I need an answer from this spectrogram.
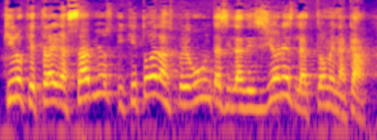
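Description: A man's voice: high voice, animated, brisk, darkish tone, muffled recording, pitched above the performer's own voice. A man quoting a commanding male caliph giving orders, in an emphatic, raised voice.

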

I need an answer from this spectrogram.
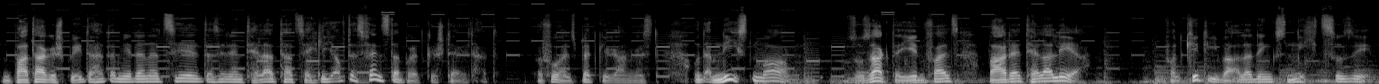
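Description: A man's voice: mid-range voice, lively intonation, normal speed, darkish tone, soft background music, close to an everyday voice. An actor narrating a children's audio drama as a wry, skeptical man. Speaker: Klaus, narrator and friend.

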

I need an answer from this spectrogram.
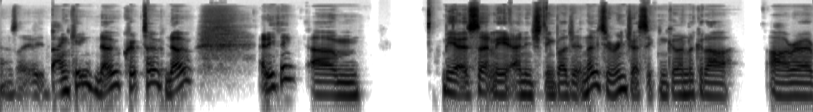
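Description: A man's voice: medium pitch, vocal fry, no echo, clean studio sound. A man hosting a casual podcast discussion, rambling and self-deprecating with many fillers. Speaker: podcast host.

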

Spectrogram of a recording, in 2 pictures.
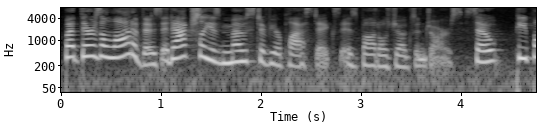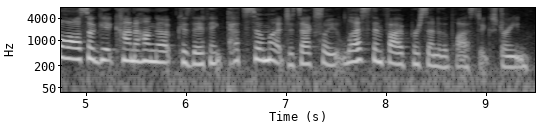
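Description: A woman walks listeners through what can be recycled. Her voice sits a little high, and she is chatty and animated, with lots of emphasis and repetition. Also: fairly quick, few pauses. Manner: lively, emphatic, repeats key phrases. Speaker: city recycling guest expert. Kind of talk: casual explanatory interview talk.

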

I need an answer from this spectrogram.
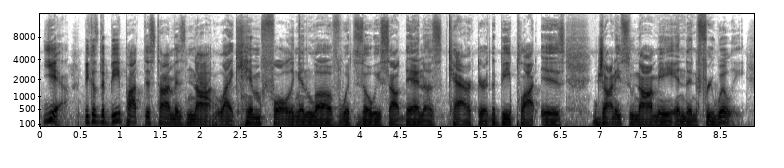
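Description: A young man hosting a casual podcast chat, talking loosely with lots of fillers and bursting into animated, laughing asides. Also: sits low, moderate pace, no room sound. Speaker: podcast host.

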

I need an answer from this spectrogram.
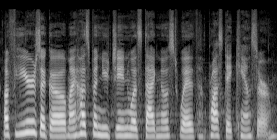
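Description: Preaching in slow, measured phrases with pauses between them, this middle-aged pastor is a woman from Korea whose first language is Korean. Her voice sits at a medium pitch.

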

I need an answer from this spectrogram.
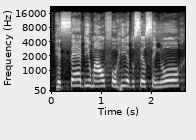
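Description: A woman pastor with a Brazilian Portuguese accent preaching a sermon expressively, moving between loud emphasis and soft, hushed passages. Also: sits high, steady tone, a little slow, faint music behind. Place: church. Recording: reverberant church hall.

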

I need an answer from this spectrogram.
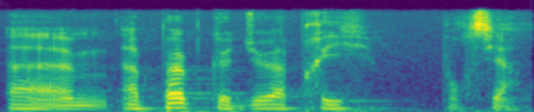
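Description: A man preaching a sermon in short phrases that pause for an interpreter, dramatic and lively, acting out the voices of the people. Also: on the low side, gravelly, lo-fi sound. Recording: reverberant church hall.

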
